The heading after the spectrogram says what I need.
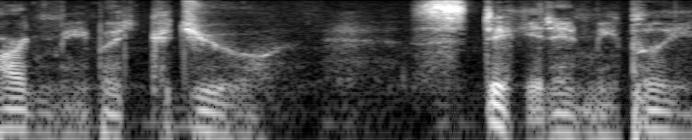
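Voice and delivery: unvoiced mock-polite whisper. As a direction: breathe the request in a whisper. Whispered joke request.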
